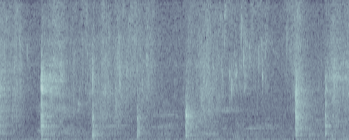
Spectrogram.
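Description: Kimchi being mixed into cold noodles in a bowl, a soft, wet stirring with several light clinks of a utensil against the bowl at irregular intervals, quiet and close with no talking.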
